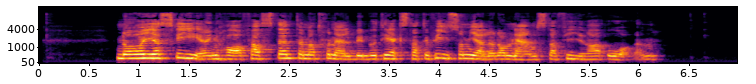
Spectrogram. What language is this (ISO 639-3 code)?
swe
